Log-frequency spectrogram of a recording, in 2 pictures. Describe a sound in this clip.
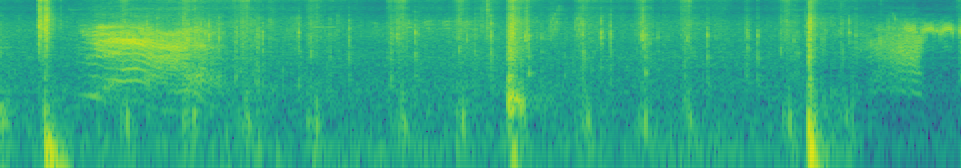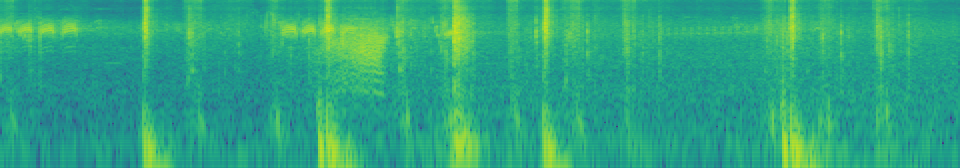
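A pickaxe strikes with sharp thuds.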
